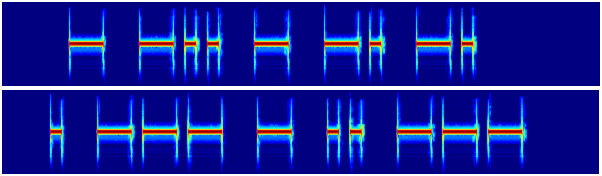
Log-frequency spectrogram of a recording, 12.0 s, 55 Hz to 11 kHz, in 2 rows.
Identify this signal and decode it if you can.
Morse code, heard as a keyed tone, about 10 wpm, 800 Hz. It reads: TDTNN EOTIO
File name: CW / DET / 1 3 1500C S B 10wpm 3335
